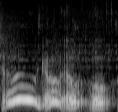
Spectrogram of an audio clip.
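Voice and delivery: high excited ooh sounds; excited squeals. Real, not acted. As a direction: squeal as it gushes out. Mead pouring out fast.

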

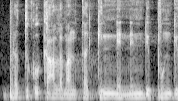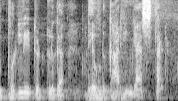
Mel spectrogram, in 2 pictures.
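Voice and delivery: lightly voiced kind old man; gentle counsel. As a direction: speak low like a kindly old man comforting a boy.

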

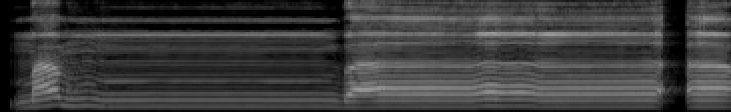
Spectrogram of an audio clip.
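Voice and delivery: "মাম বা আ", long hummed m, very long বা, short আ; four-alif stretch. Shown as a demonstration. Teacher recites the example for learners, hugely drawn out. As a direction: hum the m, stretch বা far, cut off on আ. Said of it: "চার আলিফ টেনে পড়বেন".

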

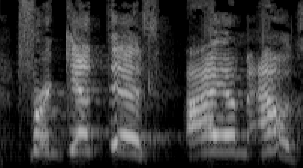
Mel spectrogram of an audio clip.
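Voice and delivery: high, loud, fed-up shout; loud quitting. Retold or imitated. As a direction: storm off in mock frustration. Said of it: "He's like".

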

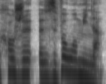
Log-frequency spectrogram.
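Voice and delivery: normal talking voice

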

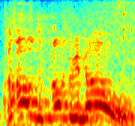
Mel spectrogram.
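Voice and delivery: high, slow mock mama yelling to close the door; imitating his mama. Friend imitates his mother sending him to his room, high and slow. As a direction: play the fed-up mom ordering a kid to his room, drawn out and high. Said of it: "what your mama said".

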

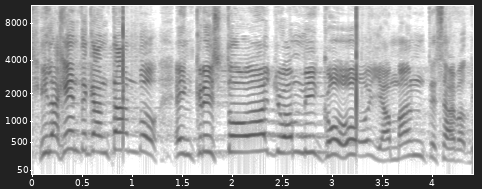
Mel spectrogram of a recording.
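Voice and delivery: high, loud rising sermon build; fiery preaching. Acted. Pastor tells the Zacchaeus story to the church, fiery.

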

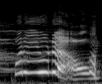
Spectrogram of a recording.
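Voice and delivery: mock indignant.

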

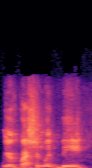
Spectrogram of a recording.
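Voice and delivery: ordinary delivery

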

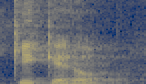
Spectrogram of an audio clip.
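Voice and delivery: quíquero with both consonants as hard K. Shown as a demonstration. Teacher showing classical Latin reading, hard C in quíquero. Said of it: "la C se lee siempre como K".

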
